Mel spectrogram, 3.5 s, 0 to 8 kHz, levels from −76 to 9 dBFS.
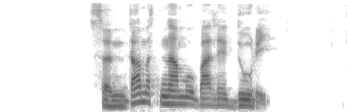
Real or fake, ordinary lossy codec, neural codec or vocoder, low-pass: fake; Opus, 64 kbps; codec, 16 kHz, 4 kbps, X-Codec, WavLM features, trained on Multilingual LibriSpeech; 7.2 kHz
